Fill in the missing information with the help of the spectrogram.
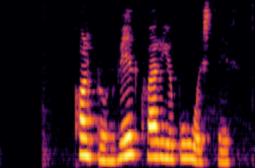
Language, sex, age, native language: Icelandic, female, 9, Icelandic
